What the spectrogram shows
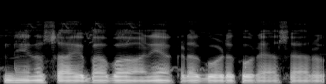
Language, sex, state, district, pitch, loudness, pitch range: Telugu, male, Andhra Pradesh, Sri Satya Sai, 90 Hz, -16 LUFS, 85-90 Hz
